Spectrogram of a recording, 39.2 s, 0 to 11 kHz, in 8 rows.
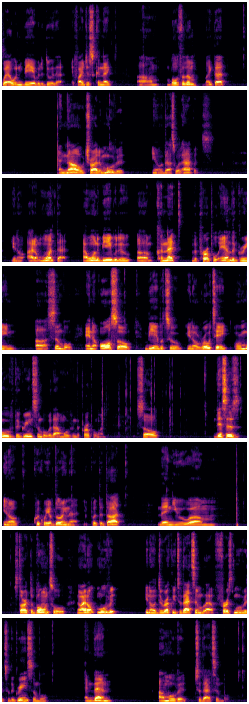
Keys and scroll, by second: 21.7 super+z.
